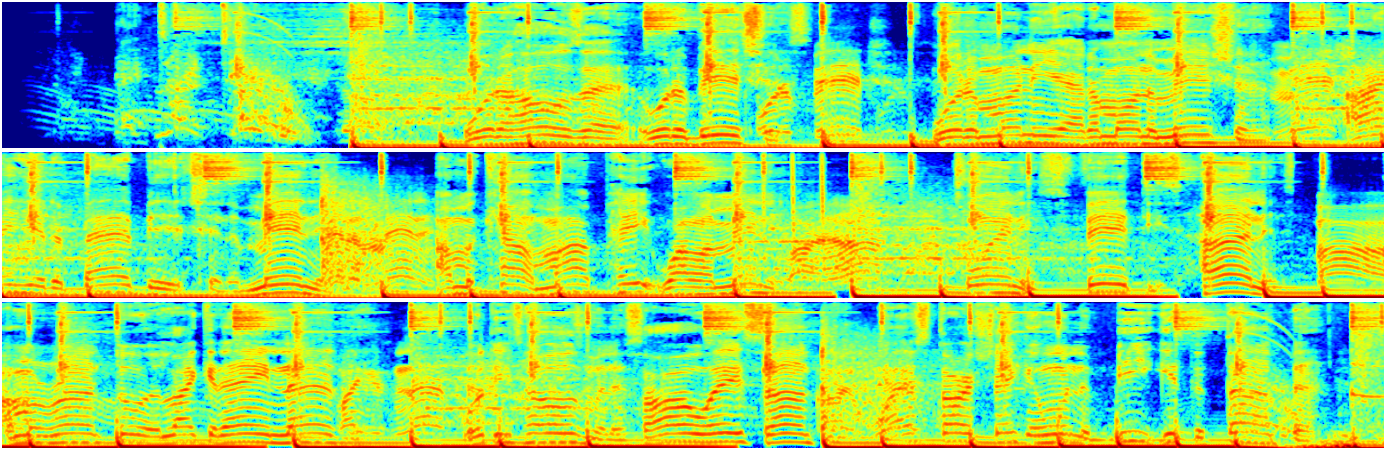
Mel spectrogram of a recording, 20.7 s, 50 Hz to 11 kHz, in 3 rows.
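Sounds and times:
beatbox intro and outro music: 0.2s - 20.7s.

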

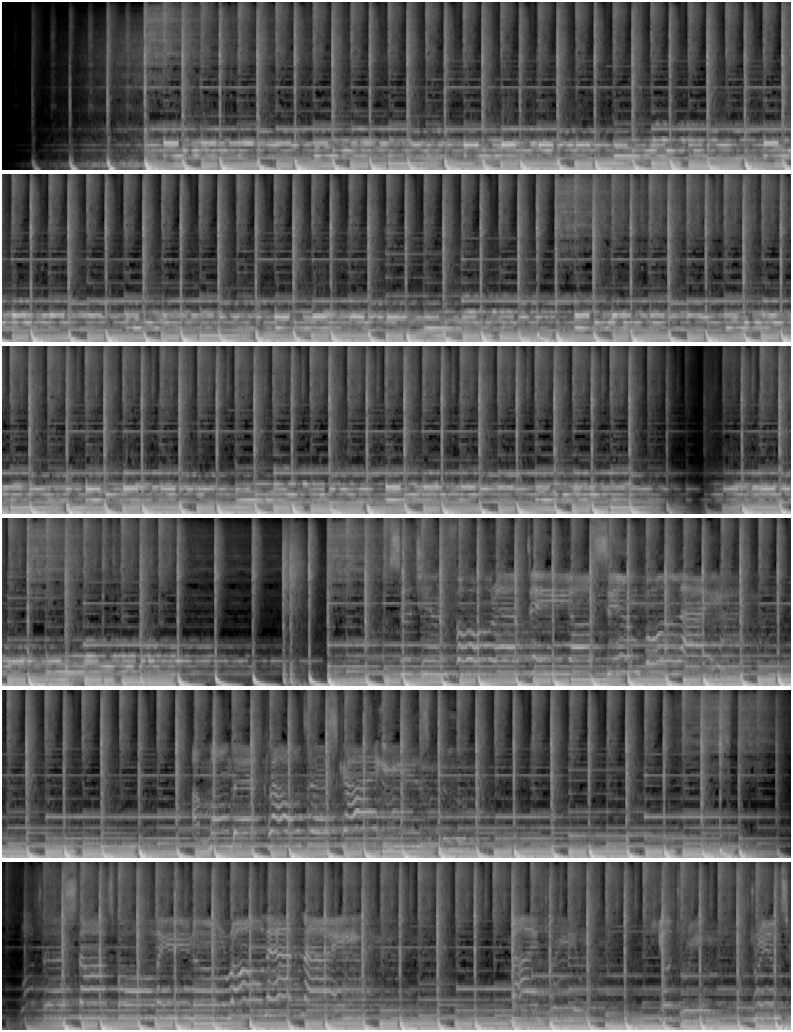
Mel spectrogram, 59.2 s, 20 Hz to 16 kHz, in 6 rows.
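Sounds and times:
DJ-friendly electronic dance music: 0.3s - 59.1s.

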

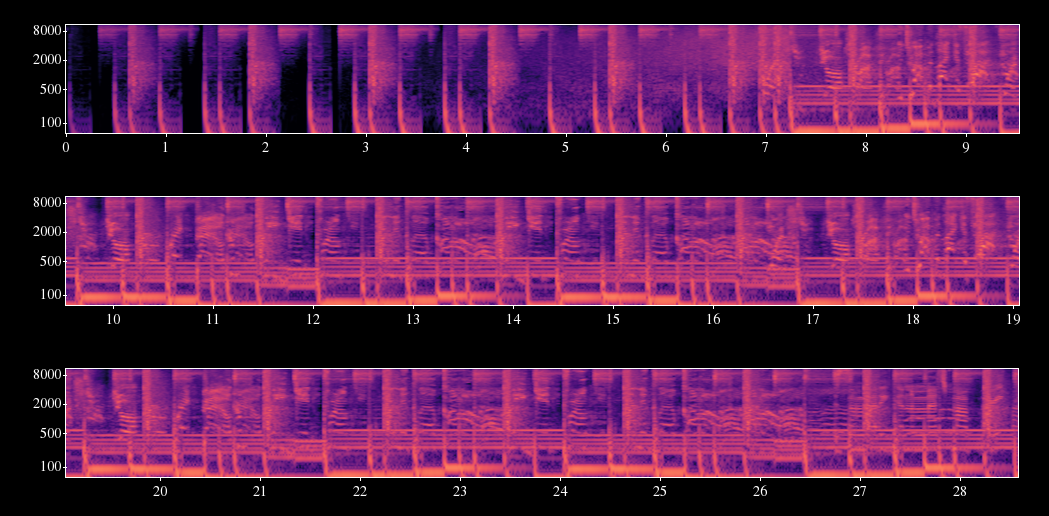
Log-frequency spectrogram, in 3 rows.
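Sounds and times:
drums: 0.0s - 28.4s.

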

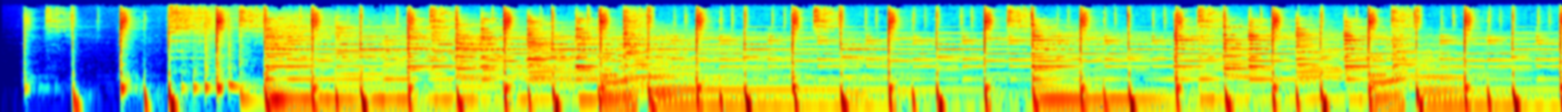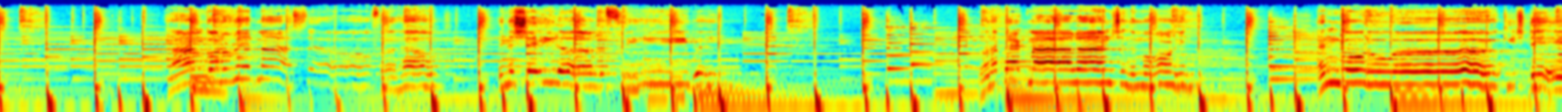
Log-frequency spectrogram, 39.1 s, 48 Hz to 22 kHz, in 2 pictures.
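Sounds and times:
70s-style drum beat at 100 bpm: 0.2s - 39.0s.

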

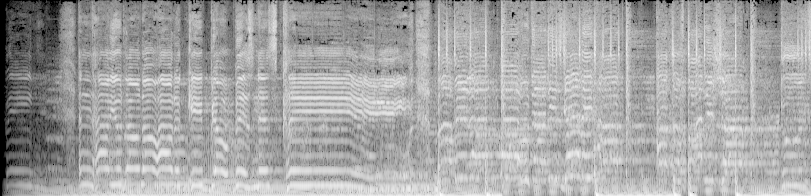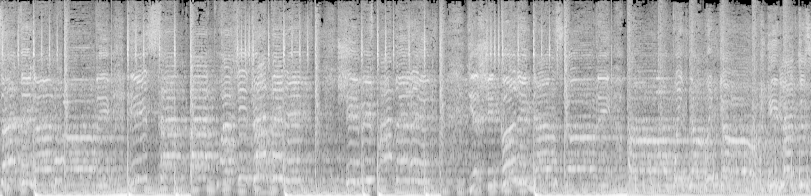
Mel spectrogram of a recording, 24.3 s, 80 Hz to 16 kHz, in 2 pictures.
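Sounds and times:
music beat at 128 BPM: 1.2s - 24.3s.

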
